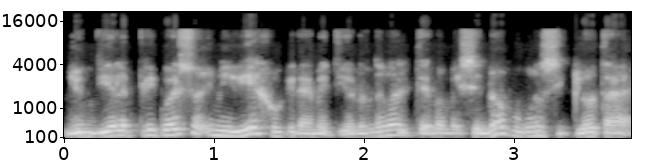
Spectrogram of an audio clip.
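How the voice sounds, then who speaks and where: The pitch swings very widely. Delivery is at a fairly quick pace in a Chilean accent. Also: man. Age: 60s. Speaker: rock musician. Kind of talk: interview. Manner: casual, hesitant with fillers.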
